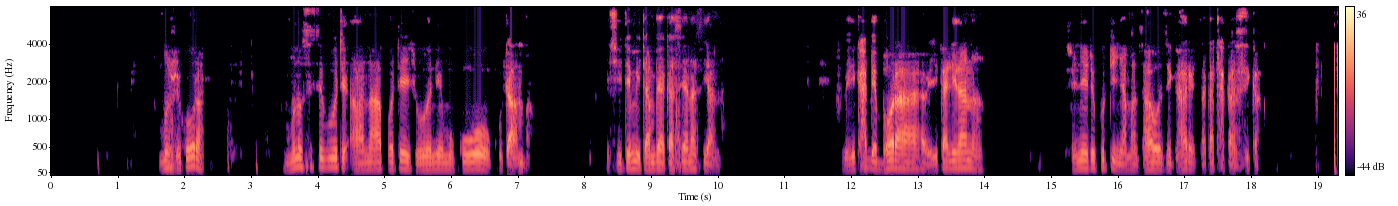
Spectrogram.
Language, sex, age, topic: Ndau, male, 36-49, education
